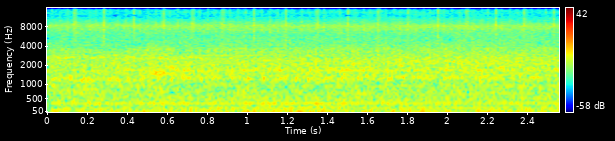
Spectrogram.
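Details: Car engine at idle: steady, quick knock of about six or seven beats a second; engine knocking, cause not confirmed.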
